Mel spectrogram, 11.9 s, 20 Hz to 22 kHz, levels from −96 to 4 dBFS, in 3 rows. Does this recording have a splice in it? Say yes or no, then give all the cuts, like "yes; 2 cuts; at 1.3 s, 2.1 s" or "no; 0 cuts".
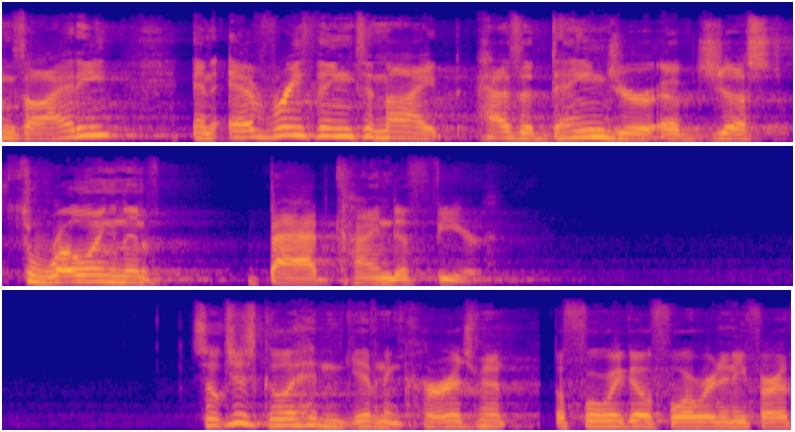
yes; 5 cuts; at 4.0 s, 4.7 s, 9.0 s, 9.8 s, 10.6 s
